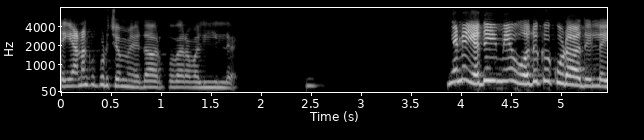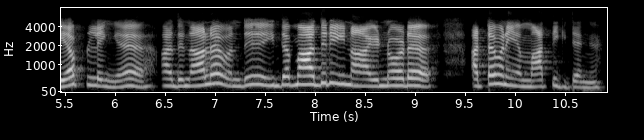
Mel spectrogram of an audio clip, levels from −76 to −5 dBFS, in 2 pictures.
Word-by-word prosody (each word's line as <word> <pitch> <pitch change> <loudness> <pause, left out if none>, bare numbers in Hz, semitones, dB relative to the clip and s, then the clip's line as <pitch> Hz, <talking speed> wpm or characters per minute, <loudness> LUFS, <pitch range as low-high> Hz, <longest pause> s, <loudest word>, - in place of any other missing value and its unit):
எனக்கு 275 +2 -4
புடிச்ச 260 -3 -8
மாரி 210 -2 -10
தான் 210 -1 -4
இருக்கும். 205 0 -14
வேற 195 - -11
வழி 195 0 -11
இல்ல. 185 -1 -13 0.8
ம். 245 - -22 1.4
ஏன்னா, 425 +3 +3
எதையுமே 425 +3 +4
ஒதுக்கக்கூடாது 335 -7 0
இல்லையா 240 +2 +1
பிள்ளைங்க? 235 -7 -5 0.5
அதுனால 245 +4 0 0.2
வந்து 240 +4 -6 0.2
இந்த 280 +3 -3
மாதிரி 305 +4 +6 0.2
நான் 235 -2 +3
என்னோட 255 +1 -2 0.7
அட்டவணையை 285 -2 0
மாத்திக்கிட்டேங்க. 210 -4 -6
250 Hz, 120 wpm, -20 LUFS, 225-295 Hz, 1.4 s, மாதிரி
